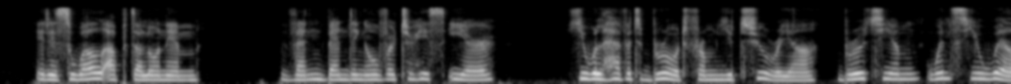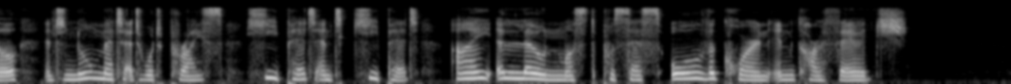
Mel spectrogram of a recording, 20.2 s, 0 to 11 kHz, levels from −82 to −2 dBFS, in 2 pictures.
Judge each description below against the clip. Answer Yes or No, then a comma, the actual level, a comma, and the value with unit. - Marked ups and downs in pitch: No, average, 3.4 semitones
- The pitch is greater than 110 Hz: Yes, high, 190 Hz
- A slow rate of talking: Yes, slow, 120 wpm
